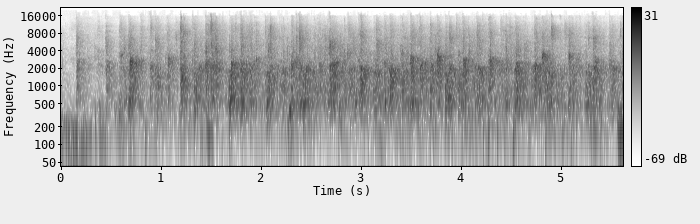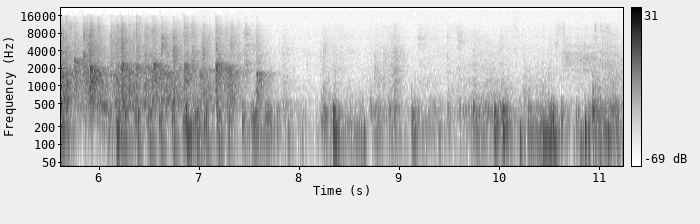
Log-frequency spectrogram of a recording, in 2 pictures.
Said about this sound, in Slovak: Všetky tri sú z východu a ich teda poprosím, aj prišli dopredu, vás poprosím o potlesk a potom ich predstavíme.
